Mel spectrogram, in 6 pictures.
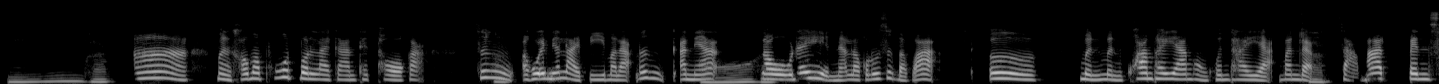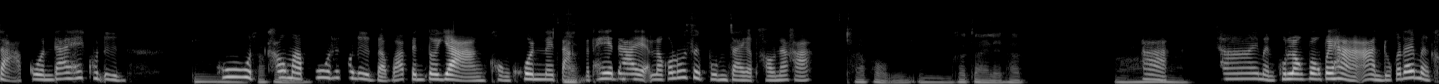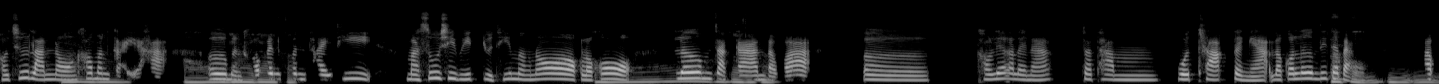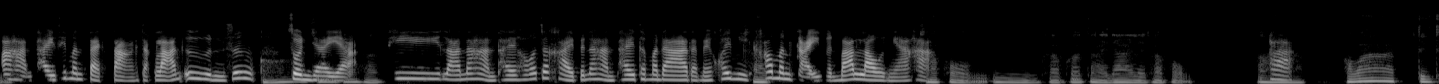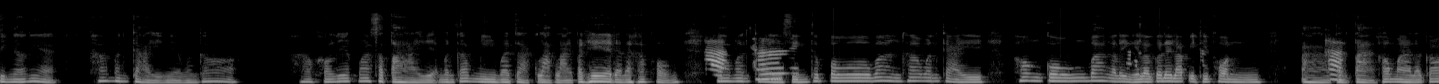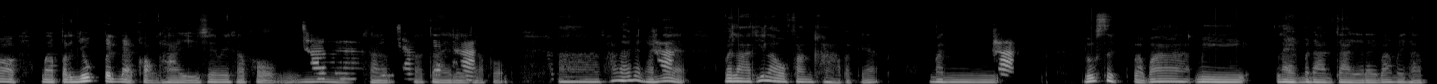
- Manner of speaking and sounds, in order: distorted speech; tapping; drawn out: "อ๋อ"; unintelligible speech; static; unintelligible speech
- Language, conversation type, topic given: Thai, unstructured, ข่าวเกี่ยวกับความสำเร็จของคนไทยทำให้คุณรู้สึกอย่างไร?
